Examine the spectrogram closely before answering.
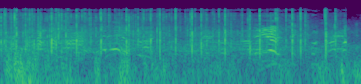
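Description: Players clap and slap hands in celebration.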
